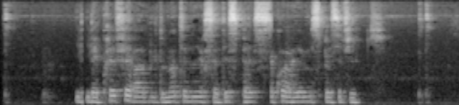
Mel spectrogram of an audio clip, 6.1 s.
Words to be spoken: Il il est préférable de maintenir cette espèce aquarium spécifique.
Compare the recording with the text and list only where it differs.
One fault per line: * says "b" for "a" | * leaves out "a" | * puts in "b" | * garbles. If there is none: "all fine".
all fine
